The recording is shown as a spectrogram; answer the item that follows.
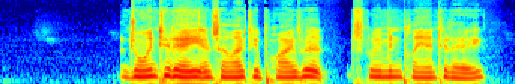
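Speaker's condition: Down syndrome; trisomy 21, congenital

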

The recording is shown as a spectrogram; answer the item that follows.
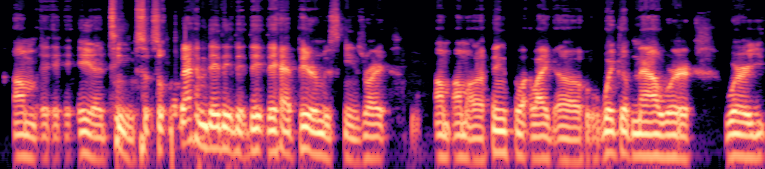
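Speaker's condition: Stuttering; stuttered all life since childhood; repeated sounds, repeated words

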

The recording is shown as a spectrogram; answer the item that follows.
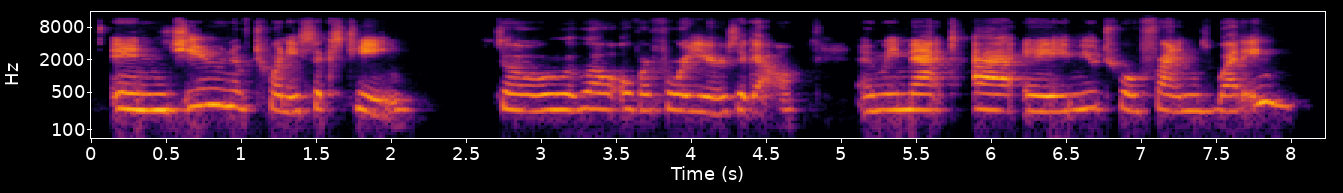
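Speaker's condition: Profound deafness, cochlear implant, congenital profound hearing loss; cochlear implant chosen by doctor father

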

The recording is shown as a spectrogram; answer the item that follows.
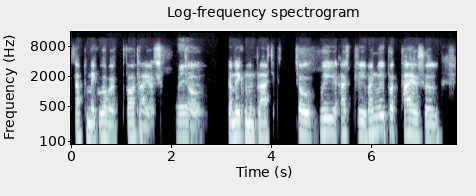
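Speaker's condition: Congenital deafness; born deaf

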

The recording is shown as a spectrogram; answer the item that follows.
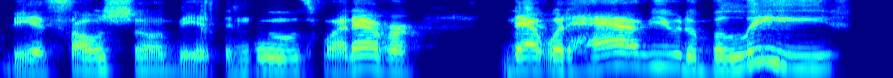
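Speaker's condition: No condition

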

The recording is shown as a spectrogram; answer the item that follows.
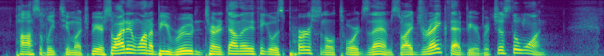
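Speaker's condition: No condition

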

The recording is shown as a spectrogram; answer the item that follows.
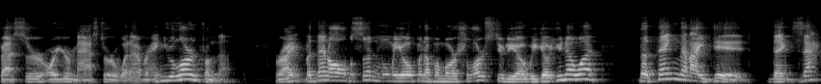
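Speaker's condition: Cleft palate; facial scars

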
